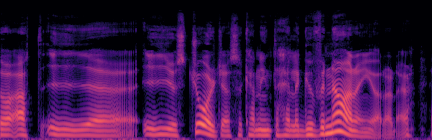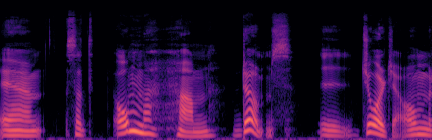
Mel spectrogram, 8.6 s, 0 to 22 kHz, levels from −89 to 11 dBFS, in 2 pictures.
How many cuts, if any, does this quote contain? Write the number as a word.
two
